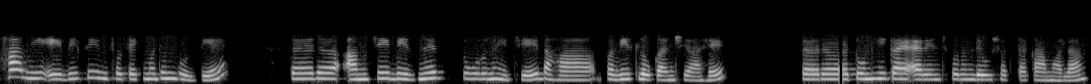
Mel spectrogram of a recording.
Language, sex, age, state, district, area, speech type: Marathi, female, 30-45, Maharashtra, Kolhapur, urban, conversation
